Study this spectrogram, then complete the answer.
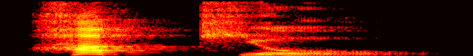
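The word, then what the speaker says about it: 発表: Quand on les a mis ensemble, ça nous donnerait logiquement hatsuhyo. Mais hatsuhyo, c'est super compliqué à prononcer pour un japonais. Du coup, le mot Ouais. a été transformé avec l'accent sur le hi, Atsupio pour le hein, sur le moment. hyo, qui devient hatsupyo. Et puis le Ouais. tsu, on en a aussi fait une pause. Du coup, Et notre Apio. hatsuhyo devient happyo.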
